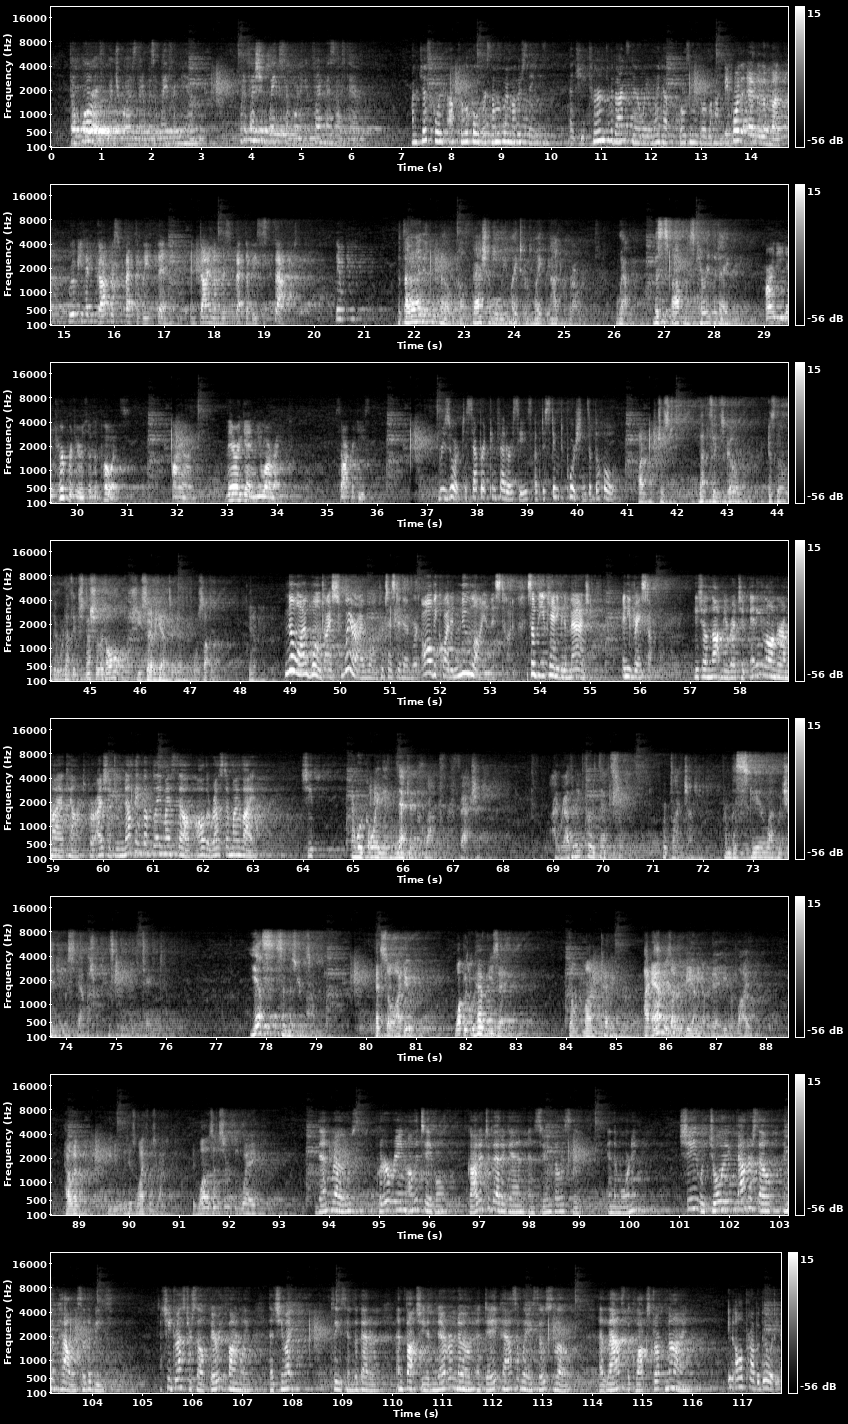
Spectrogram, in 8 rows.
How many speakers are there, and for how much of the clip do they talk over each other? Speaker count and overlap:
9, about 1%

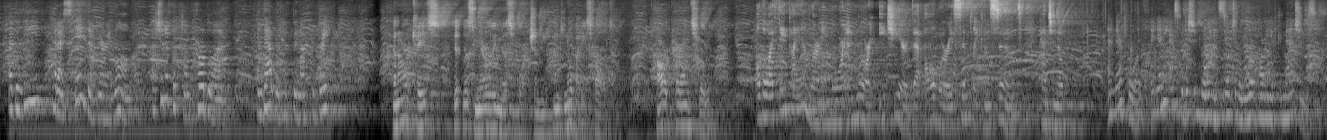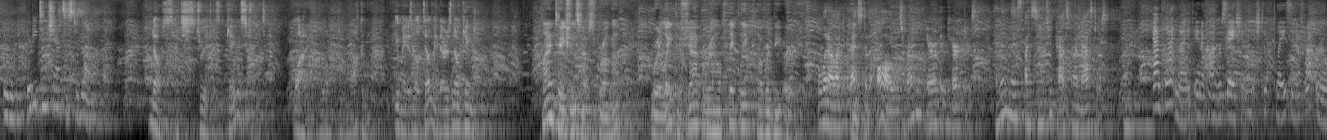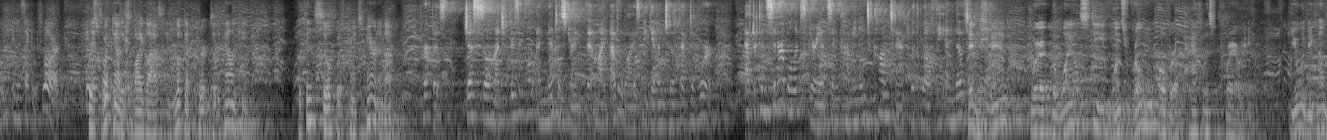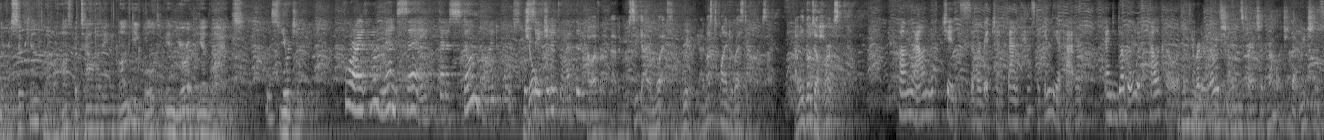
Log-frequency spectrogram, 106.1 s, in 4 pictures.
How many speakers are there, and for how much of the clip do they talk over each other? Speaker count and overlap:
9, about 6%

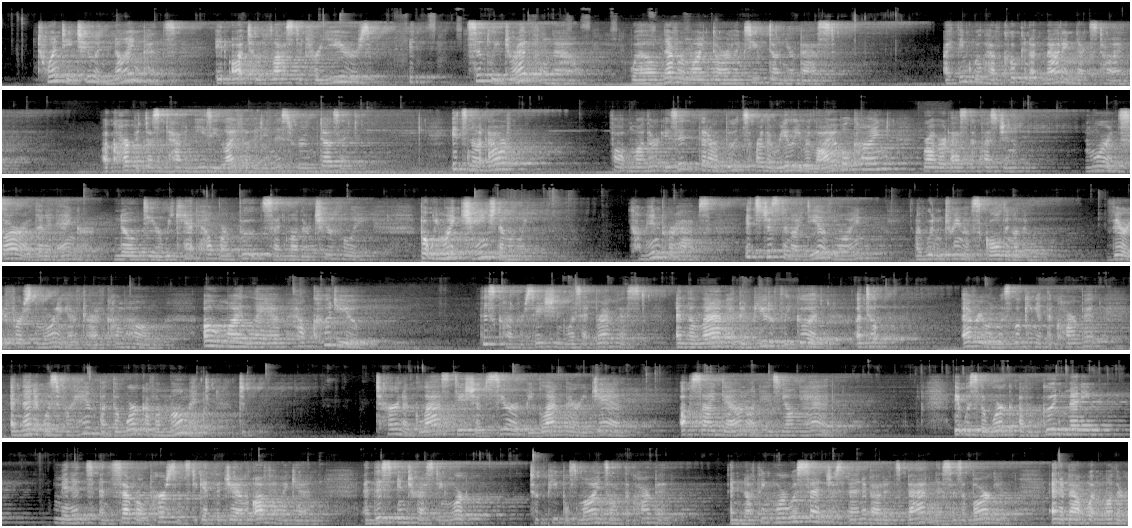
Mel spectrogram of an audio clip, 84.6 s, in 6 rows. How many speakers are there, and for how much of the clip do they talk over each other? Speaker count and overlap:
1, no overlap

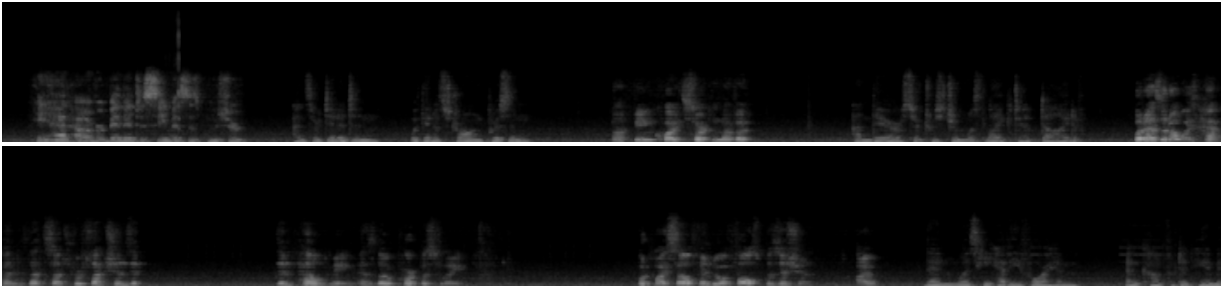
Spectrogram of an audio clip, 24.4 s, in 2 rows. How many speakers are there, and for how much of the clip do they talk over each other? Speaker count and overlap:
3, no overlap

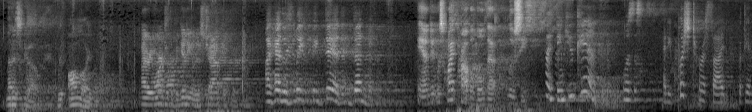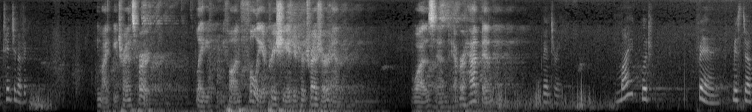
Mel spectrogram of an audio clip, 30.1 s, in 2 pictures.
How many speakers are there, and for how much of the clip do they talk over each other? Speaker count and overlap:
6, no overlap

